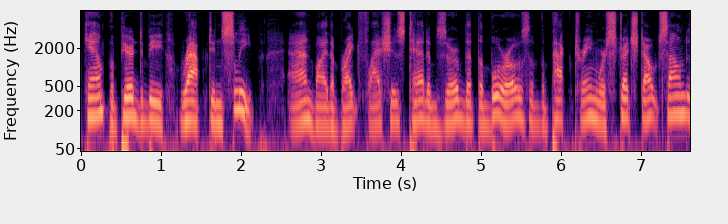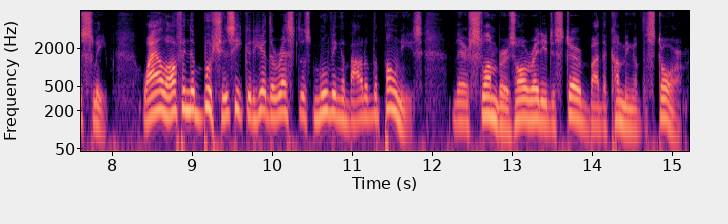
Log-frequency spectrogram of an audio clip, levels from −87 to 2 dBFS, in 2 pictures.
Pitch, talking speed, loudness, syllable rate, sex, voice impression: 145 Hz, 205 wpm, -20 LUFS, 5.3 syllables/s, male, very masculine, very adult-like, very middle-aged, very thick, tensed, powerful, bright, very hard, clear, fluent, raspy, cool, intellectual, very sincere, slightly calm, very mature, friendly, reassuring, unique, very elegant, slightly wild, sweet, lively, kind, slightly intense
